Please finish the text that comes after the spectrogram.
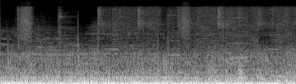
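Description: A car drives a rough alternative route between Ciamis and Pangandaran via Cigayam Kalijaya, engine and road rumble loud and close inside the cabin, steady and heavy with wind buffeting throughout.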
